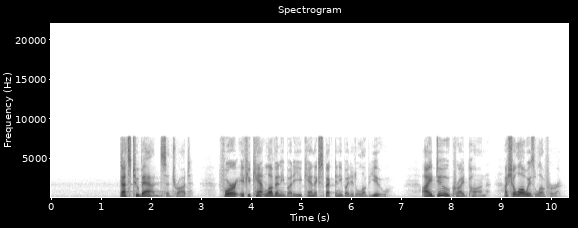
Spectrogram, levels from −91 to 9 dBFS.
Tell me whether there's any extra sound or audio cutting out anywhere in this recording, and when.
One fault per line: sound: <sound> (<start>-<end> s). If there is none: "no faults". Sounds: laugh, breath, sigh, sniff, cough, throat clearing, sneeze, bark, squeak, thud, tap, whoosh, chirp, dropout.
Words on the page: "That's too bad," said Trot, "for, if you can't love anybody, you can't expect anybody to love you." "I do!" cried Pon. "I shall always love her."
no faults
